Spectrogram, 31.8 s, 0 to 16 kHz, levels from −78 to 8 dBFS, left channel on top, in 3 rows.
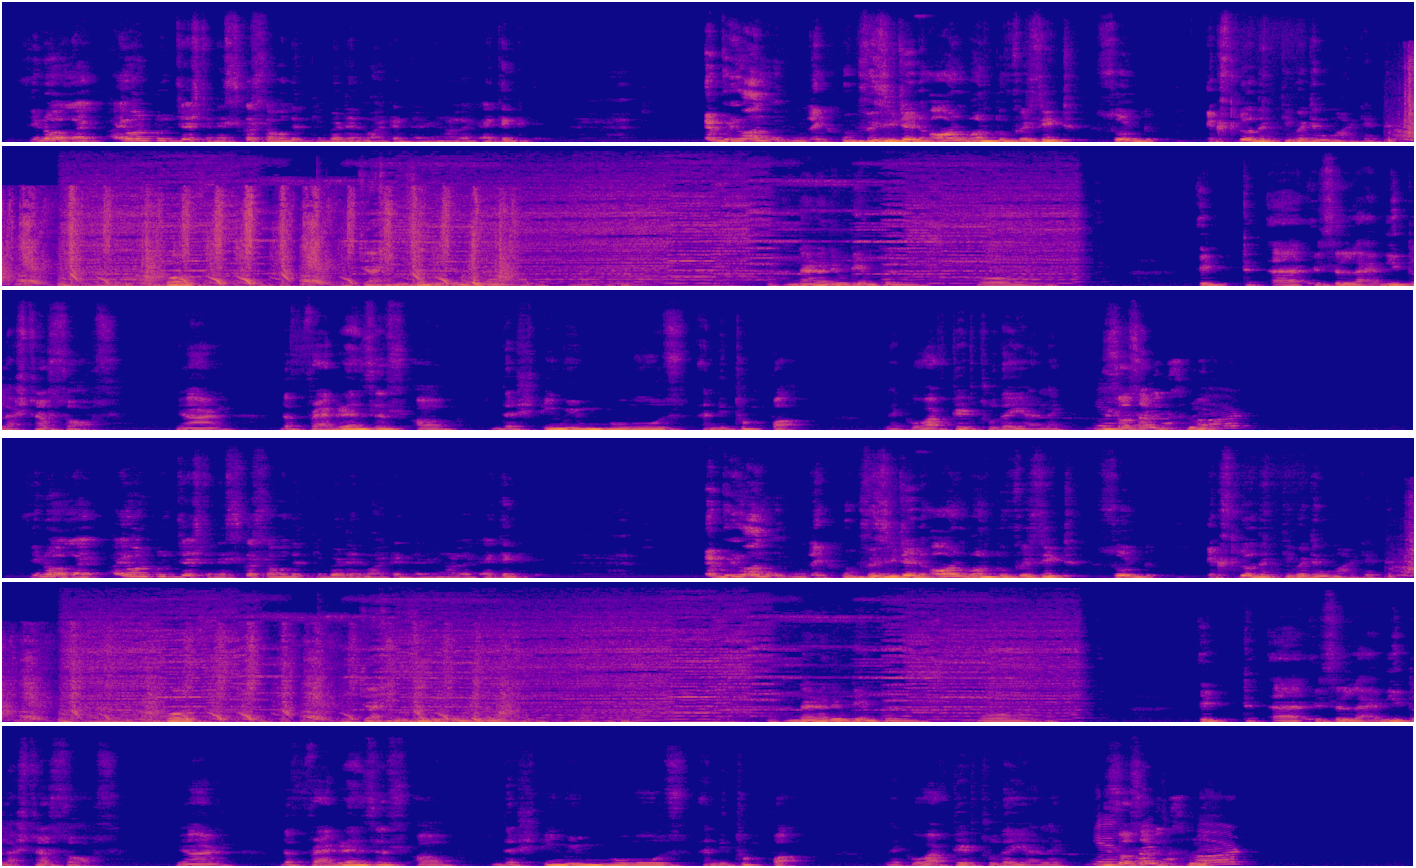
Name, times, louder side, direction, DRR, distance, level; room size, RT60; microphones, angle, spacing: voice 1, 0.2-3.9 4.3-4.7 5.3-8.6 9.0-10.3 10.7-10.9 11.1-12.2 13.1-14.5 14.8-15.0 16.3-17.5 17.8-18.4 19.6-22.0 22.5-22.9 23.3-24.5 24.8-27.1 27.8-30.2, equal, 55° left, -1 dB, 0.7 m, -29 dB
sound 1, 10.4-14.5, left 5 dB, 70° left, 0.3 m, -31 dB
sound 2, 11.0-18.7, left 1 dB, 10° left, 0.5 m, -36 dB
voice 2, 29.3-30.5, right 4 dB, 70° right, 8 dB, 0.3 m, -40 dB
2.3 x 2.1 x 2.4 m, 0.35 s
head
